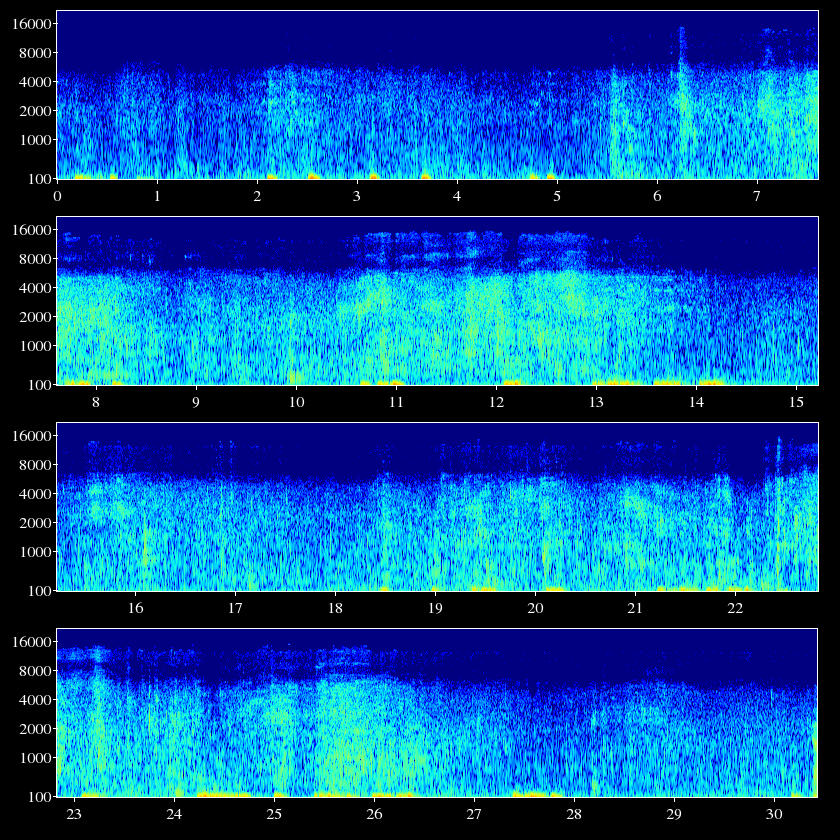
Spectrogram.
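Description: Wind buffeting the microphone in irregular gusts, heard as repeated low thumps, over the steady wash of choppy sea around a small boat.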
